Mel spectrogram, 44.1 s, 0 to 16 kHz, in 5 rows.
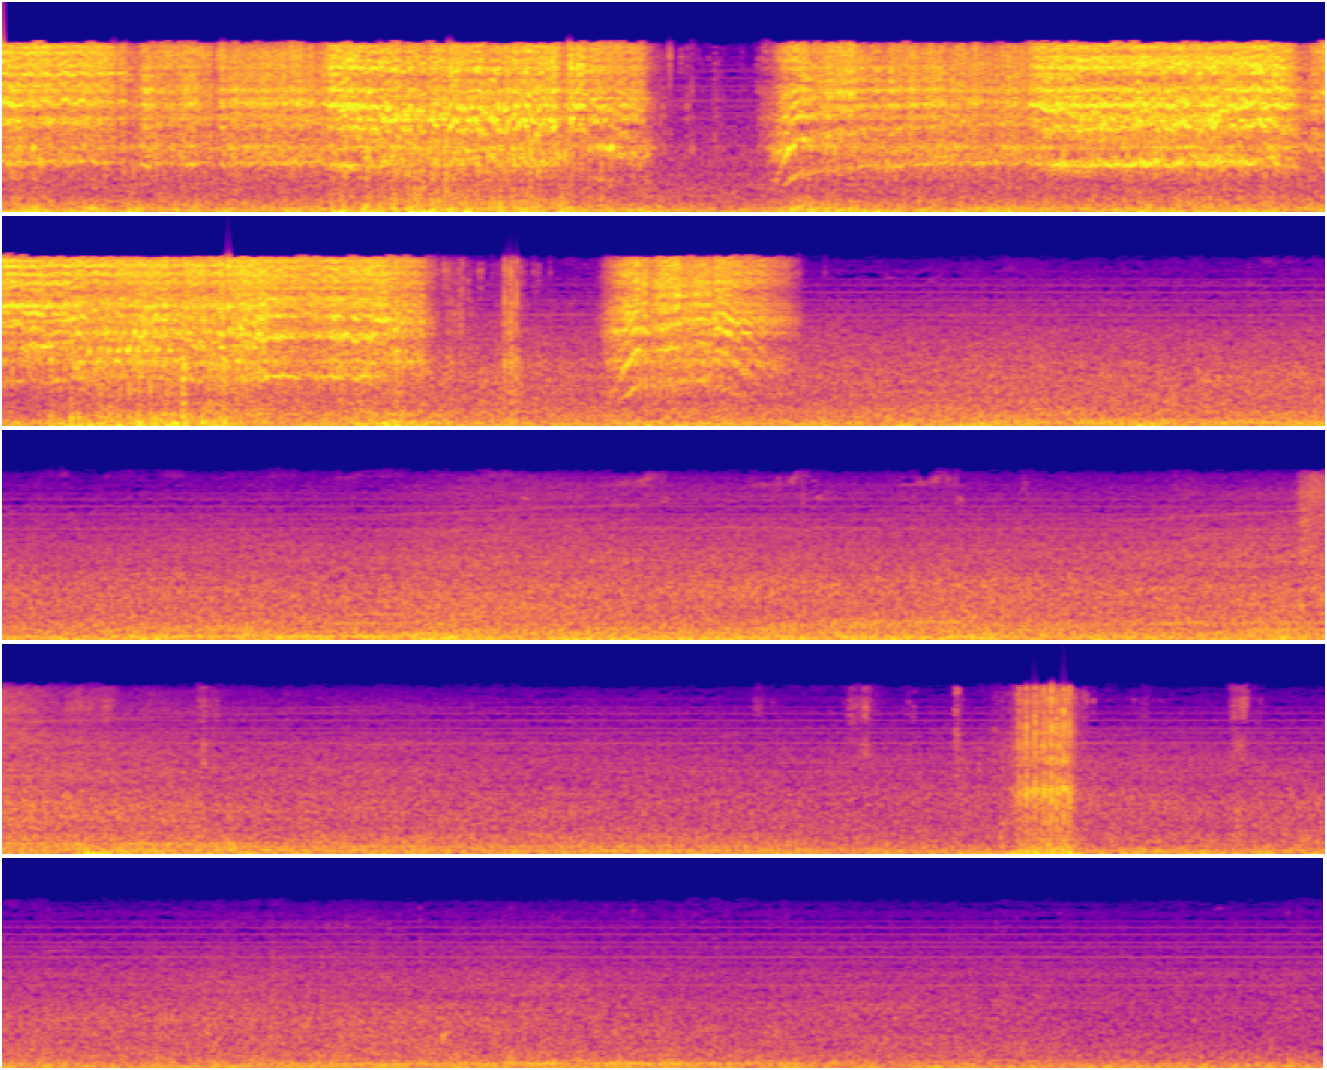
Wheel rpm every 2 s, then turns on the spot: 230, 200, 90, 210, 210, 180, 60, 20, 0, 0, 0, 0, 0, 0, 0, 0, 0, 0, 0, 0, 0, 0.
none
